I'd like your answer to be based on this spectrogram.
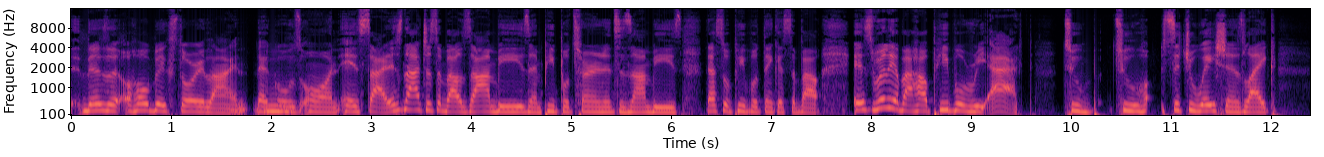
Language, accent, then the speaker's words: English; New Jersey, United States; also born or lived in Philadelphia; I'm from Jersey.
